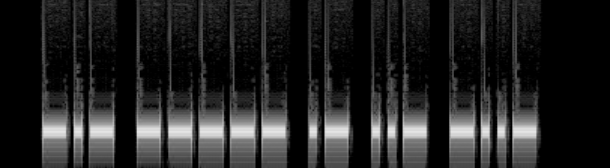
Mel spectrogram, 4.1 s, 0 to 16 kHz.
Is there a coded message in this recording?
Yes: Morse code from 0.3 to 3.6 s, heard as a keyed tone, about 23 wpm, 700 Hz. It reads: K0AUX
